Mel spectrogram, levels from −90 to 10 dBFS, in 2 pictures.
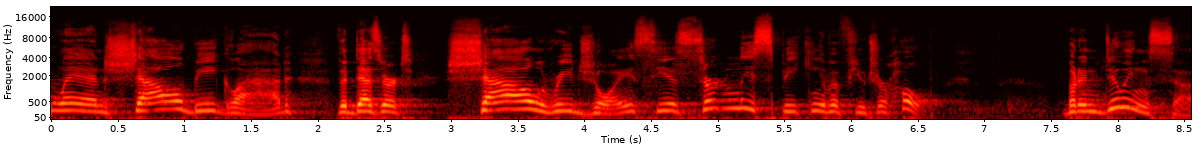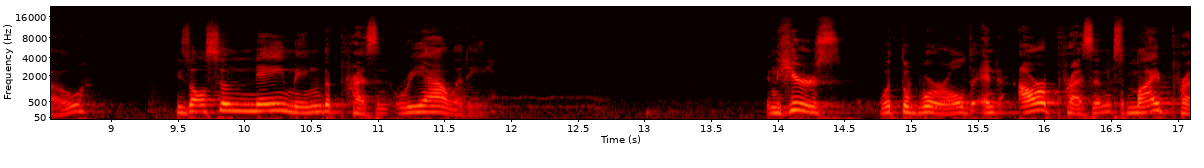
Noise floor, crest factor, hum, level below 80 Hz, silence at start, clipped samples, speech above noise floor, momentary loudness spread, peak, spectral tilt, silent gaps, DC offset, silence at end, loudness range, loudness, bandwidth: -76 dBFS; 22 dB; none; -70 dBFS; 0 s; under 0.1%; 37 dB; 14 LU; -18 dBFS; -4 dB/octave; none; under 0.1%; 0 s; 10 LU; -39 LUFS; 17 kHz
